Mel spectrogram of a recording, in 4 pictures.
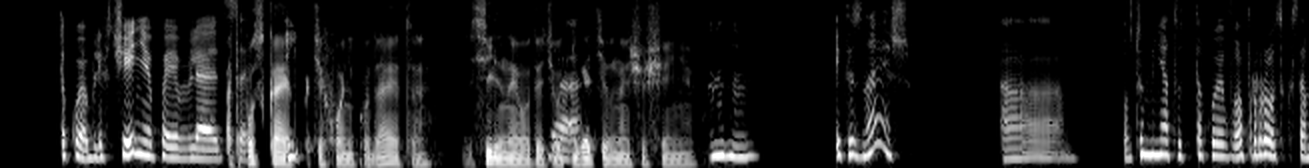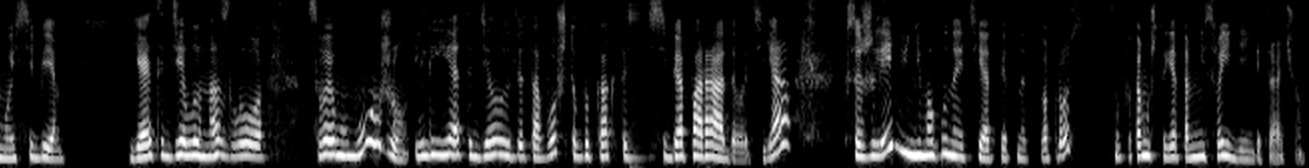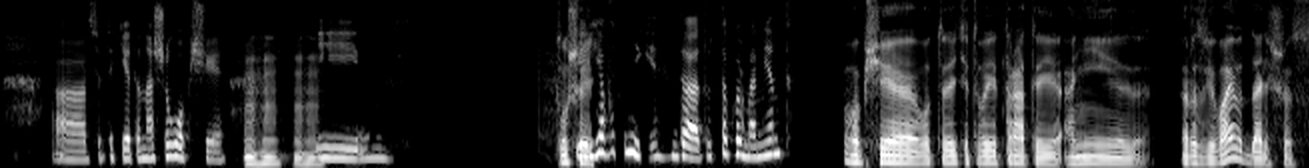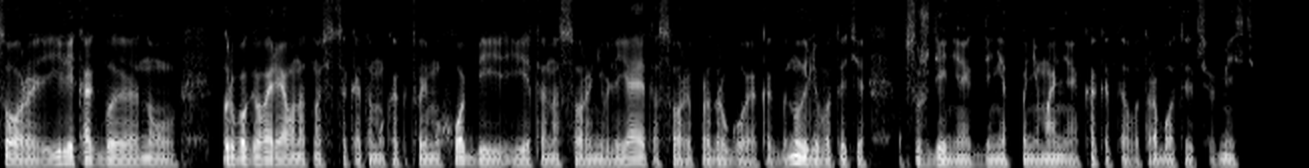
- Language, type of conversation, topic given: Russian, advice, Как мне контролировать импульсивные покупки и эмоциональные траты?
- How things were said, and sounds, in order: tapping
